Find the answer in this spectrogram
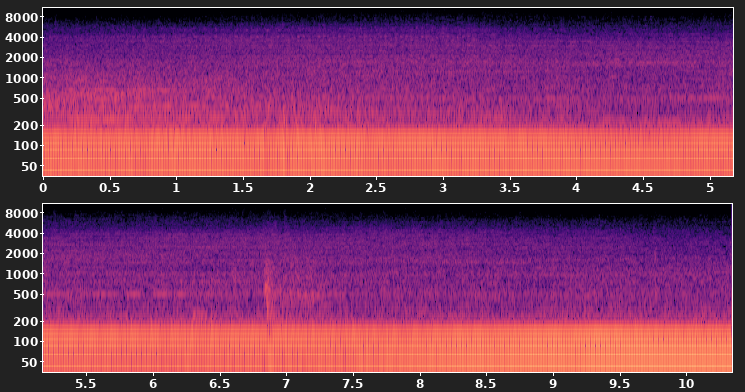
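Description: A vehicle engine idling with a steady low hum, growing louder near the end. There is a brief pitched sound in the first seconds and a single short click about seven seconds in.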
